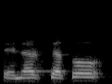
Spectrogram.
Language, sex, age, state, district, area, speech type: Bodo, male, 60+, Assam, Chirang, rural, conversation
